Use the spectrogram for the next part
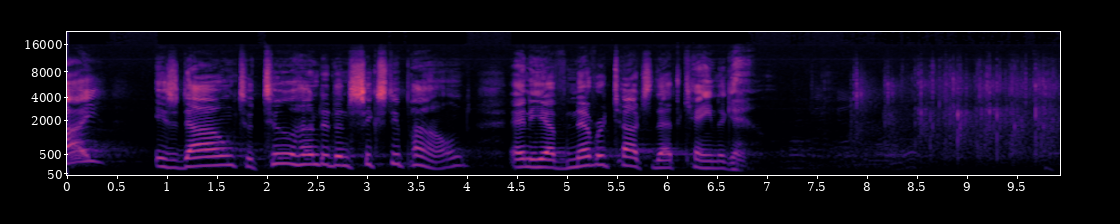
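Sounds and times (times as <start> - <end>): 
speech: 0.0 - 6.9
crowd applauding: 7.8 - 9.9.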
